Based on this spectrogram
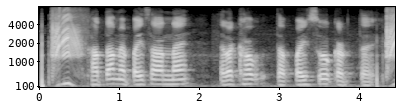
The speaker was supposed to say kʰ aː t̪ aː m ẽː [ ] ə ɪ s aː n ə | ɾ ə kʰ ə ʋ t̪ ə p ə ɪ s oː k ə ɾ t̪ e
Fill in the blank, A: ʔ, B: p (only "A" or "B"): B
